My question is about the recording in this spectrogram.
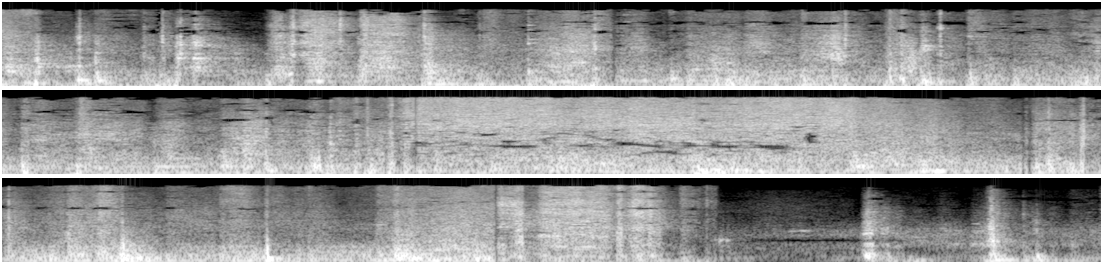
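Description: A quick run of handling noises: clicks, knocks and scrapes of household objects and cardboard packaging being moved, with a longer hissing rush about five seconds in.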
